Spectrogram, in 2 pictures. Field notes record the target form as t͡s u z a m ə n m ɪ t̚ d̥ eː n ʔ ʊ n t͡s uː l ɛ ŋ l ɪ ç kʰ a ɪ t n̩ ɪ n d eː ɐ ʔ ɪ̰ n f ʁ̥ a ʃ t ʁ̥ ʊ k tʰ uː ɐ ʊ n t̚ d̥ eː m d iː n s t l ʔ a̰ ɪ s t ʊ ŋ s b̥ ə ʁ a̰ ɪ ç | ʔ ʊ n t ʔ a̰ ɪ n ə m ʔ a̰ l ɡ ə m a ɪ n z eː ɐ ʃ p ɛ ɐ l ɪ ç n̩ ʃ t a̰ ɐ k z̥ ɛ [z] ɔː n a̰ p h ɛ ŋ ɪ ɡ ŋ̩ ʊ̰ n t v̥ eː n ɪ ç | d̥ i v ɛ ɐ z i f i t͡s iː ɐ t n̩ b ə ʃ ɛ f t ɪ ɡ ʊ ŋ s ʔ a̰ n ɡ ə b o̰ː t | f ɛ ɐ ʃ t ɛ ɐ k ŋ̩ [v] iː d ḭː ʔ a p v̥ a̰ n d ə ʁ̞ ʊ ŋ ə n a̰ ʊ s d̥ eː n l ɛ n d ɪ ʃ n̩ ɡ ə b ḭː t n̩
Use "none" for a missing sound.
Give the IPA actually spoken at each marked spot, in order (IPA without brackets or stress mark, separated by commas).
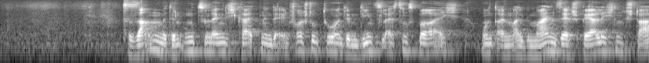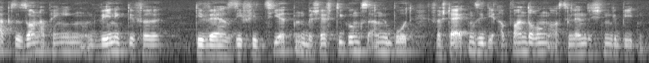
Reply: z, z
